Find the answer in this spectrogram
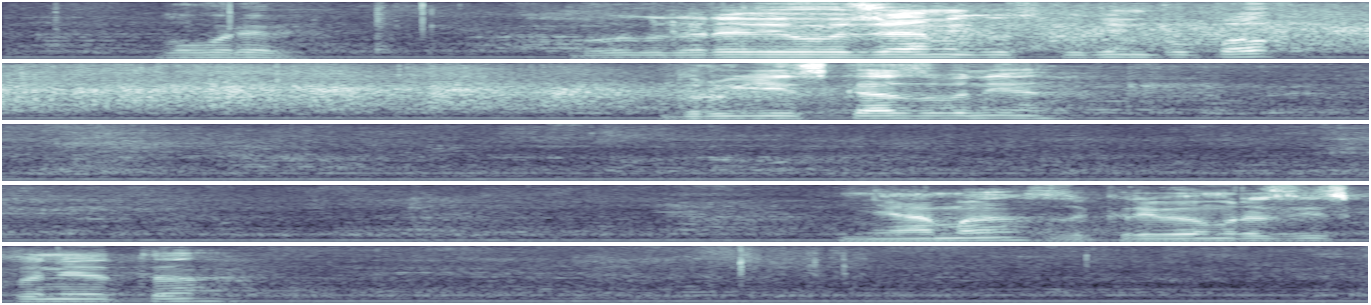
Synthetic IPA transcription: blˠɐɡoɾəvi | blˠɐɡod̪ɐɾʲəviʊvɐʒaɛmiɡospod̪inpopɔf | d̪ɾuɡʲiːskazvɐniə | nʲaməzɐkɾivəmɾɐziskvɐniət̪ə

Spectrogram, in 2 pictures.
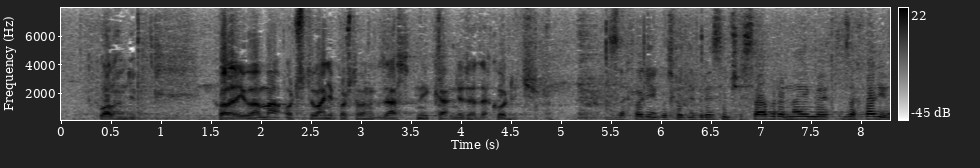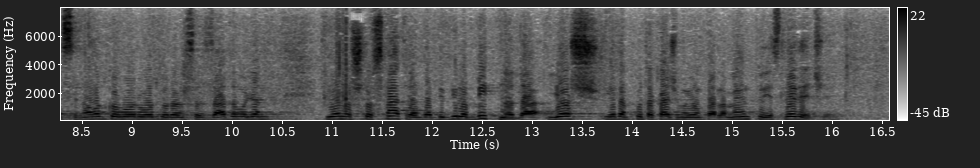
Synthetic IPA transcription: xʋaːlae | xʋaːlaiʋamaʔot͡ʃi̥t̪oʋaːɲepo̞ʃt̪oʋanoɡzaːst̪u̥pnikaned̪a̰d̪ako̞dit͡ɕ | zaxʋaːʎuje̞mɡo̞spo̞d̪ine̞p̬ɾet̪sʲed̪nit͡ʃesaːbo̞ɾanaime̞zaxʋaːʎuje̞mse̞nao̞d̪ɡo̞ʋo̞ɾuo̞d̪ɡoʋoɾonsamzad̪o̞ʋo̞ʎan | io̞no̞ʃt̪o̞smaːt̪ɾamd̪abibiːlˠo̞bit̪no̞d̪ajo̞ʃje̞d̪anpuːt̪akaːʒemoo̞ʋo̞mpaɾlame̞nt̪uje̞sʎʲe̞d̪e̞t͡ɕe

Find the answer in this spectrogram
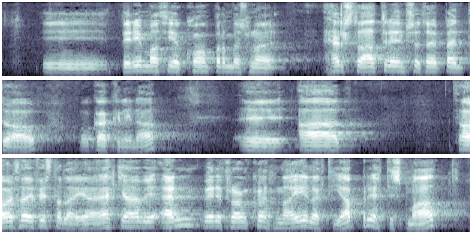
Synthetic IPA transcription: ipɪɾjʏmawθiakʰɔːmapaːɾamɛðsuːna | hɛlst̪ʏat̪ɾeðɪnsɛmθœɥpɛnt̪ʏaw | awkaːkanina | að | θawɛɾ̥θaðifɪrst̪alaːjɪaðɛhcɪhavɪʔɛnvɛːɾɪðfɾamkʰan̥t̪naːjɪlɛxt̪japɾjɛht̪ɪsmaːt̪

